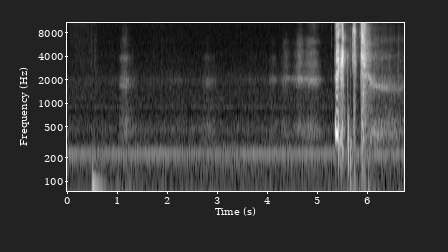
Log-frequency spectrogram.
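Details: Person who suspects a ragweed allergy, after sniffing a ragweed stalk partly covered with chhinkni, with a runny, itchy nose: a loud burst of two or three sneezes close together over a quiet room's steady hum.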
